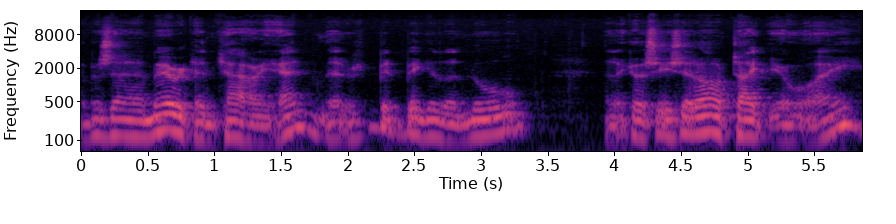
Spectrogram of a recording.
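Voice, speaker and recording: Speaking fairly quickly with an Australian accent, a man uses a medium pitch that swings very widely. His tone is dark and mellow, and somewhat breathy. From Sydney, Australia. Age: 80s+. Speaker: war veteran. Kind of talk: testimony. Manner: halting.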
